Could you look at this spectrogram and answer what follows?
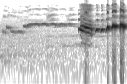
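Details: Masteran song of the Orange-headed thrush, used to train caged birds: soft, steady, thin whistles, then a loud, abrupt run of rich, chattering notes.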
